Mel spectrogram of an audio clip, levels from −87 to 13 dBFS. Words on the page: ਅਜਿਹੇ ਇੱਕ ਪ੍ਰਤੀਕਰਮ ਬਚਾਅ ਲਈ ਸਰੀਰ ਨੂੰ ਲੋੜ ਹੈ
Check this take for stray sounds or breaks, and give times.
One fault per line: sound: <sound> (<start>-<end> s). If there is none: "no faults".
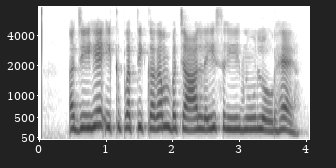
no faults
